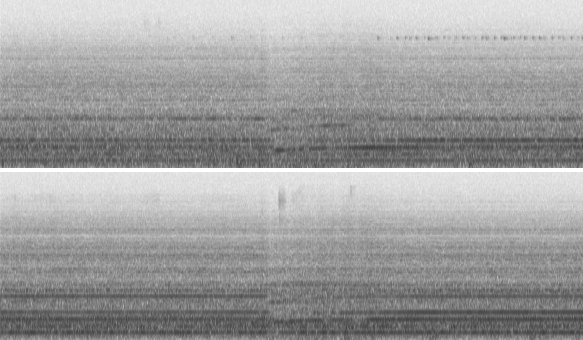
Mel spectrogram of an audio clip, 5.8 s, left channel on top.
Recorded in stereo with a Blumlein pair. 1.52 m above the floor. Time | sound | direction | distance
0.0 | a fan | 25° right | 3 m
